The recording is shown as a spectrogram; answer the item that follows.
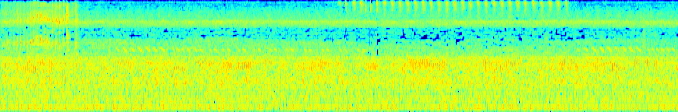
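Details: Dense insect song: a sustained high buzz throughout, a brief louder burst at the start, then a long stretch of fast, very high pulsed trilling in the second half.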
